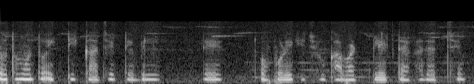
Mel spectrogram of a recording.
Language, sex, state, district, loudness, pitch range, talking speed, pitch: Bengali, female, West Bengal, Alipurduar, -19 LUFS, 220-235 Hz, 150 wpm, 225 Hz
